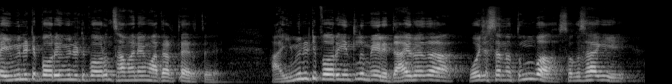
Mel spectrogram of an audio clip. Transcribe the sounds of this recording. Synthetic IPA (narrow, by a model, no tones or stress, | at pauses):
ɐimjuːniʈipɐʋɾimjuːniʈipɐʋɐɾɐnːusaːmaːnjɐmaːt̪aːɖ̚t̪aːjiɾut̪ːɐʋḛ | a̰ːimjuːniʈipɐʋɾɡint̪ɐlumeːled̪aːjɾeːd̪ɐoːd͡ʒɐsɐɾnːɐt̪umbɐsɐɡɐs̬aːɡi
